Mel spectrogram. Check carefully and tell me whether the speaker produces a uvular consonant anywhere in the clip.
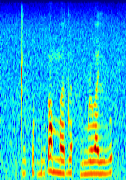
no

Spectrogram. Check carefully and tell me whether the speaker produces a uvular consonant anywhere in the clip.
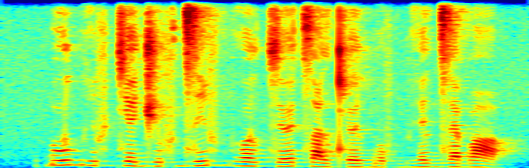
no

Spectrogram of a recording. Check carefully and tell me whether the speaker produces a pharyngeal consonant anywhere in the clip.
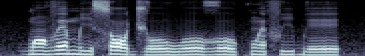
no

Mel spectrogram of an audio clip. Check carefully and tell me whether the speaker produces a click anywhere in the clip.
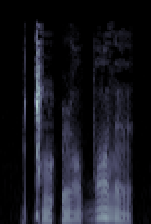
yes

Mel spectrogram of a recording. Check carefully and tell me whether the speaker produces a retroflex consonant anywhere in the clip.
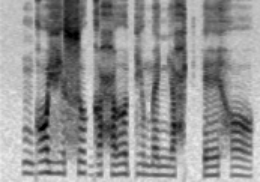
no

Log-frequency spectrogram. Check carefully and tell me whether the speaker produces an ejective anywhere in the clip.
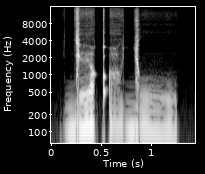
yes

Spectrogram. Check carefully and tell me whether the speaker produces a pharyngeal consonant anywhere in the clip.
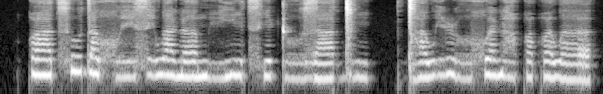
no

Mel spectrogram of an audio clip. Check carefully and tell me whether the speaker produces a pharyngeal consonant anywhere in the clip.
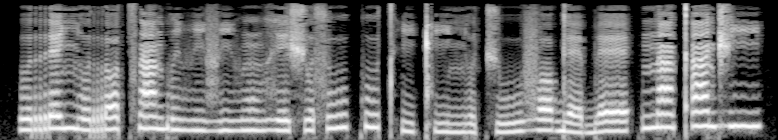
no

